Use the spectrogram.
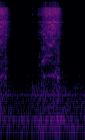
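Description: A budget knife blade drawn across a sharpening stone, raising a burr: two short raspy strokes, the second longer and louder, close up with no talking.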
